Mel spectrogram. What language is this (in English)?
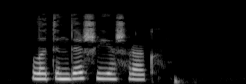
Mari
